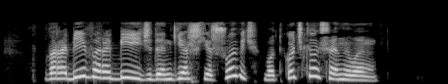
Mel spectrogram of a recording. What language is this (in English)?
Mari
